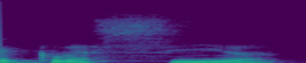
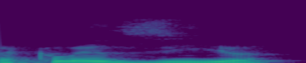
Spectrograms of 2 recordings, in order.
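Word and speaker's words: eclésia: quando ele aparece só um S, ele sempre vai ter som do S duplo no português, o SS. Então é eclesia, não eclesia. E há alguns que dizem eclesia, com uma ênfase aí na sílaba final.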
